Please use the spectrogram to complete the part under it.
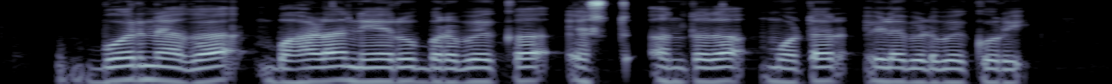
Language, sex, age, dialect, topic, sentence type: Kannada, male, 18-24, Dharwad Kannada, agriculture, question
